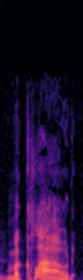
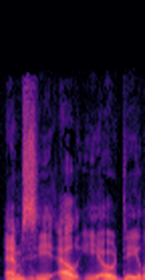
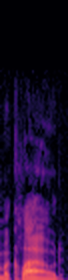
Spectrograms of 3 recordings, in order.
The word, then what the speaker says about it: McLeod: So it's spelled like McLeod, MCLEOD, like Gavin McLeod. – Sure. – But they keep calling her McLeod as if they all like they wrote it phonetically and they just couldn't, or they're just too stupid.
